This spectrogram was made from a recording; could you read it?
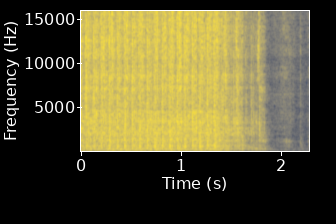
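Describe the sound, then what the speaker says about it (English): A sewing machine stitches wig tracks together in a rapid, even mechanical rattle, close and loud, then stops abruptly near the end, leaving quiet. "I sew the tracks together so that the wig is full"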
